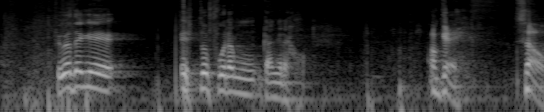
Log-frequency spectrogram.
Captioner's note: speaking spanish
